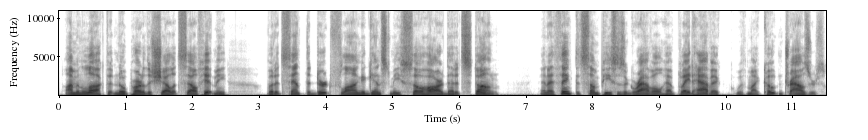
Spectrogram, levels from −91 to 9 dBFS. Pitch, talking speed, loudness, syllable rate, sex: 135 Hz, 215 wpm, -19 LUFS, 4.8 syllables/s, male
